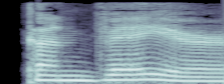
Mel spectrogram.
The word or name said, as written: conveyor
